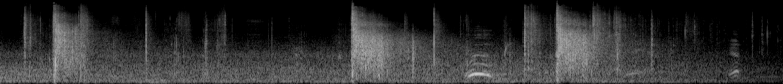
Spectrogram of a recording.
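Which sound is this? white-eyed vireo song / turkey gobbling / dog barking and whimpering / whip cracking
whip cracking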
